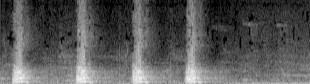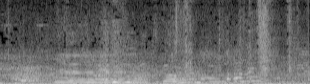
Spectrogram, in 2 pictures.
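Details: Counting Labrador Retriever Marley barks out a number shown on a woman's fingers: four crisp barks in quick, even succession, followed by a low hum and people talking quietly.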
